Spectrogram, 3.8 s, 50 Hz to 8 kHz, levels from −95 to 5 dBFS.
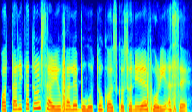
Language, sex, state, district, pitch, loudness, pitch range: Assamese, female, Assam, Kamrup Metropolitan, 255 Hz, -18 LUFS, 235-280 Hz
